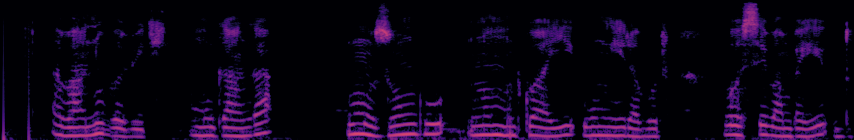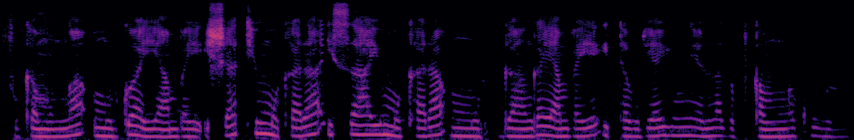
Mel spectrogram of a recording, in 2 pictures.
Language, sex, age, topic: Kinyarwanda, female, 18-24, government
